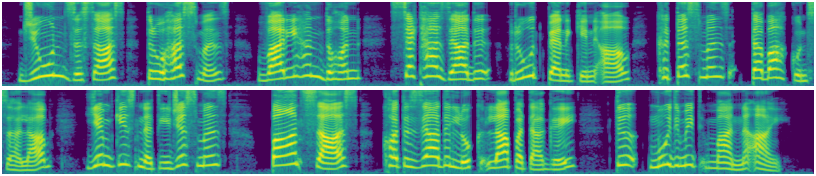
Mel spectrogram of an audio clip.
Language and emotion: Kashmiri, neutral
